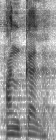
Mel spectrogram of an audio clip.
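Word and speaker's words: uncle: यू एन सी एल ई इसे हम पढ़ेंगे अंकल। क्या पढ़ेंगे? अंकल। यू अंकल नहीं अंकल।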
